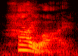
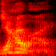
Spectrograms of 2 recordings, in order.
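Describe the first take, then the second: First: The name starts with an H sound. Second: The name starts with a J sound. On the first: The speaker calls it right. "Make sure you spell it and say it right" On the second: The speaker calls it wrong. "It's not Jili"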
